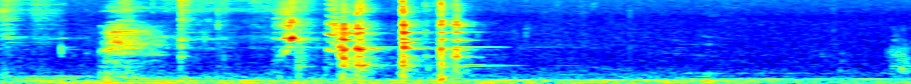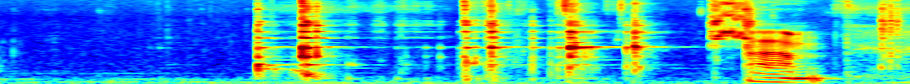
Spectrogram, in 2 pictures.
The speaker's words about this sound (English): Hold on, guys. Gotta get some water.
